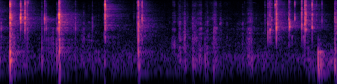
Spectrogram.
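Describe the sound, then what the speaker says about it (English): Foil blister packaging of a Johnny Lightning Micro Strike toy car is dug into and torn, giving sharp, irregular close crinkles and snips in quick bursts separated by short quiet gaps, with no talking. "you're going to dig in to this foil"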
